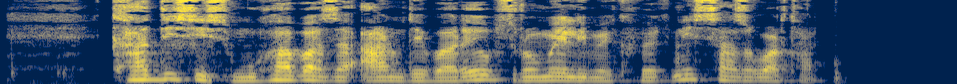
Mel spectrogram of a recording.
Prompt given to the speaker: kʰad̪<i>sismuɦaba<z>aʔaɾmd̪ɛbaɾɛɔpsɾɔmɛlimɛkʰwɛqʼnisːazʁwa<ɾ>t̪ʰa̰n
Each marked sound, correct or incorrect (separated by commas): correct, correct, correct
